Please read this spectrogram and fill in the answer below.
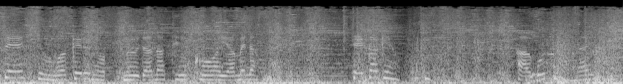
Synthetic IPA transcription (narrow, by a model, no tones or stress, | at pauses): seːɕĩβake̞ɾɯ̟no̞βmɯ̟d̪anat̪eko̞ːβajame̞nasɨna | t̪e̞kaɡẽ̞ɰ̃ | i | haɡot̪emanai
